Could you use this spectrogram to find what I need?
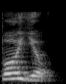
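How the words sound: The double L has a coastal Ecuadorian sound. "Pero en la costa muchas veces no digo así, digo pollo"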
